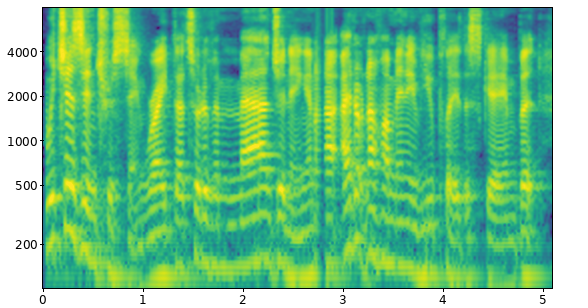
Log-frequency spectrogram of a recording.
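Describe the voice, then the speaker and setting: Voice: mid-range voice, expressive, brisk, fairly bright tone. Panel moderator for an arts talk, mid-range voice, conversational, draws others in with questions. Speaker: host and moderator of a theatre discussion. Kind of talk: live panel discussion, conversational.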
